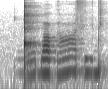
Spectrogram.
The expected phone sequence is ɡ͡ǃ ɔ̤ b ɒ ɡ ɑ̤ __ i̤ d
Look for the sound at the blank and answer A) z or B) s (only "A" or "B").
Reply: B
